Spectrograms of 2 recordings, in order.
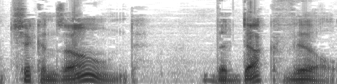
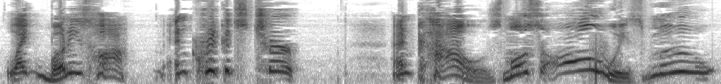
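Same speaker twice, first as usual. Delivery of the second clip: lecturing mother duck; 4 dB louder than usual. Acted. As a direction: insist like an indignant mother duck. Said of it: "she gasped".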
